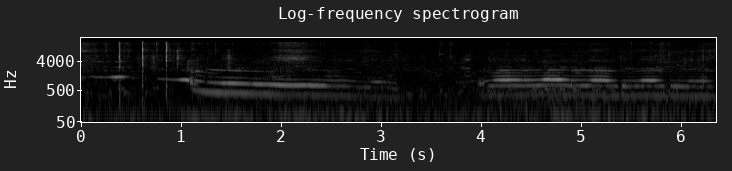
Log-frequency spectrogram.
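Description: Two long, drawn-out vocal calls. The first starts about a second in and falls slowly in pitch over about two seconds; the second holds a steady pitch through the last two seconds. A couple of sharp slaps near the start come from dough being kneaded by hand.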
